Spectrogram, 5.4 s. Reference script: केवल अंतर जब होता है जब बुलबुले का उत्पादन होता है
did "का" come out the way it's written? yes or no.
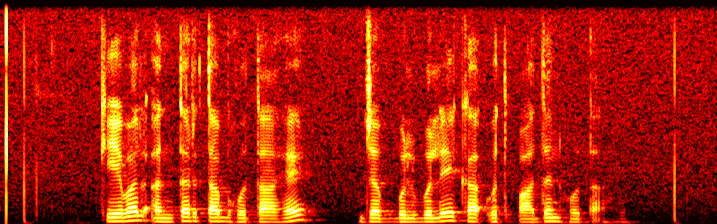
yes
